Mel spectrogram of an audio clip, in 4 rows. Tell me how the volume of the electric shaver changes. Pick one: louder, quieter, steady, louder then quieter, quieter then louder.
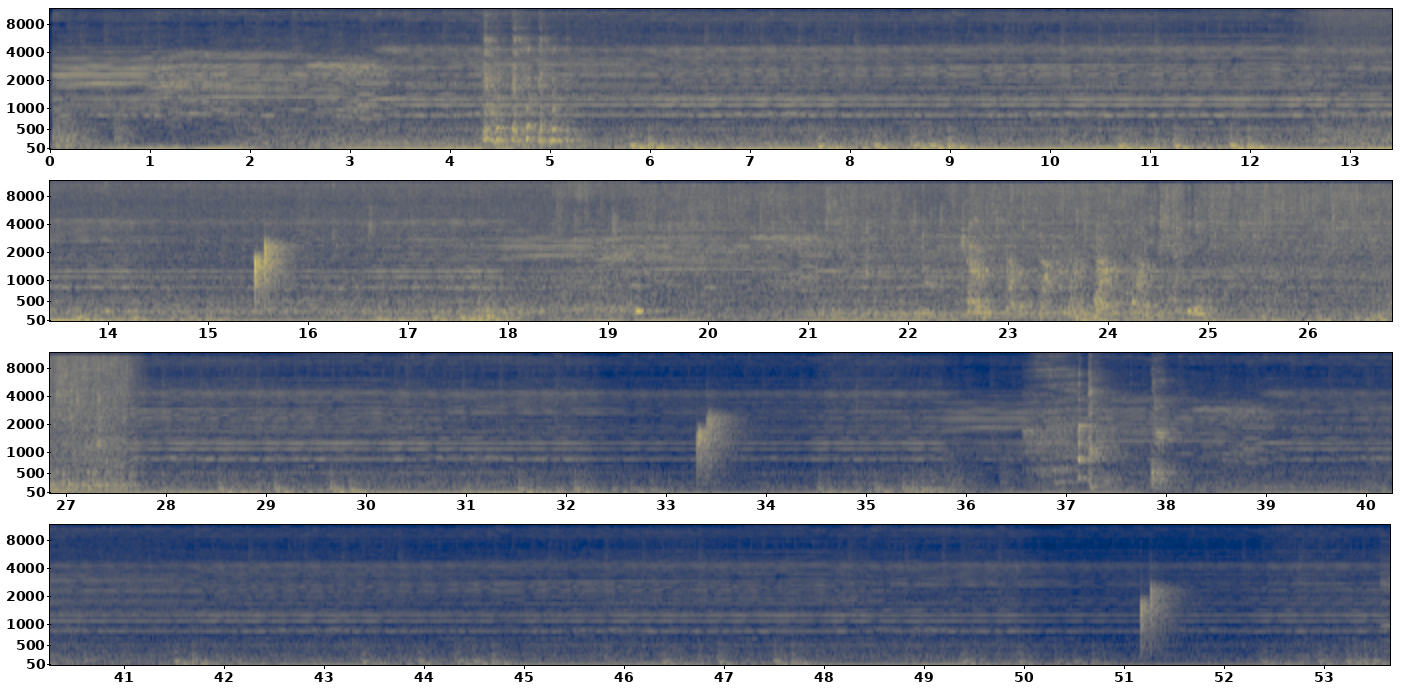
quieter.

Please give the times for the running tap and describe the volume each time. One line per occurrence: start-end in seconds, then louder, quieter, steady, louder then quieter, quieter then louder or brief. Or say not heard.
12.4-27.8 louder.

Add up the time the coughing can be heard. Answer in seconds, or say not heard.
4 s.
